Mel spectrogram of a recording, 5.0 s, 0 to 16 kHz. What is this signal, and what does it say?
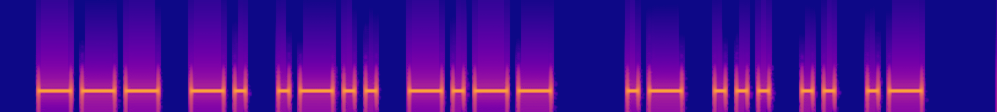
Morse code, heard as a keyed tone, about 22 wpm, 700 Hz. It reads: ONLY ASIA
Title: A Sound Of Thunder 22wpm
